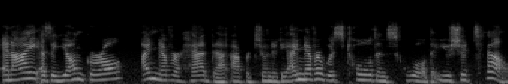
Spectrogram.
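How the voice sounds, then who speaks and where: With an unremarkable speaking voice, a woman of fairly high pitch uses lively intonation at a fairly slow pace with hardly any pauses. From Massachusetts, US. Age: 60s. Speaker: author and speaker, abuse survivor. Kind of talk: testimony.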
